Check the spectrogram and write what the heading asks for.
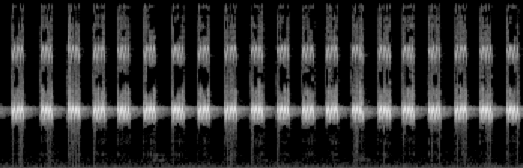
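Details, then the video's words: Steady shrill chirping from a male cricket on a summer evening, short bright pulses repeating almost four per second in an even rhythm against total quiet. "Cricket Chirping Sound Effect"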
